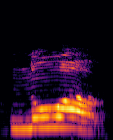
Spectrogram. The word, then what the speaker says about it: noix: Last X is silent.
